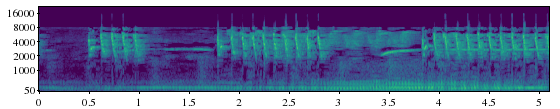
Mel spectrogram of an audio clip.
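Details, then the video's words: Bar-winged prinia singing fast, rolling bursts of sharp, high chipping notes, with a short rising whistle between bursts over a low hum; a master recording meant to lure young prinias. "masteran ciblek super gacor full isian ngerol"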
